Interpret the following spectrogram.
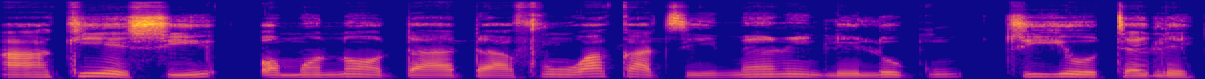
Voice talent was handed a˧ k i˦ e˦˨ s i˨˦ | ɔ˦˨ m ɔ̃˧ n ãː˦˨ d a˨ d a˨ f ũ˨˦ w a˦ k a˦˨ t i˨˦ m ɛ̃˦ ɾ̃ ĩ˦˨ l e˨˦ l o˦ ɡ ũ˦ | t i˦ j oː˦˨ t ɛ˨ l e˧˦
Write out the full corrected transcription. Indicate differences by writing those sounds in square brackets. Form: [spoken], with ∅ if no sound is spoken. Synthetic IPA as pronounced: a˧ k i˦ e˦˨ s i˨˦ | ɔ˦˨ m ɔ̃˧ n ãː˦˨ d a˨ d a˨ f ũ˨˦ w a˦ k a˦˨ t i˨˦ m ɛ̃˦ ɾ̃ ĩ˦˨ l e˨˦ l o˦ ɡ ũ˦ | t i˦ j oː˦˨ t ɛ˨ l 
